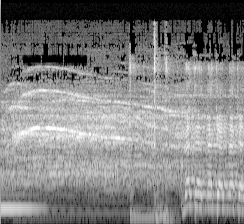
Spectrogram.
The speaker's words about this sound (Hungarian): Tapsolunk meg ezúttal titeket! Nagyon szépen köszönjük!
